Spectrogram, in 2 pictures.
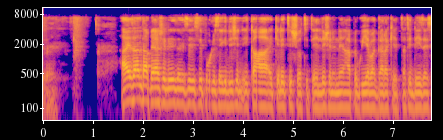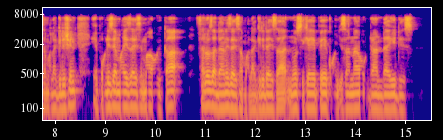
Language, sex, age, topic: Gamo, female, 18-24, government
